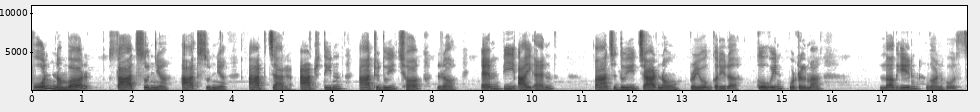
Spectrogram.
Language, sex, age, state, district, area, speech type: Nepali, female, 60+, West Bengal, Darjeeling, rural, read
